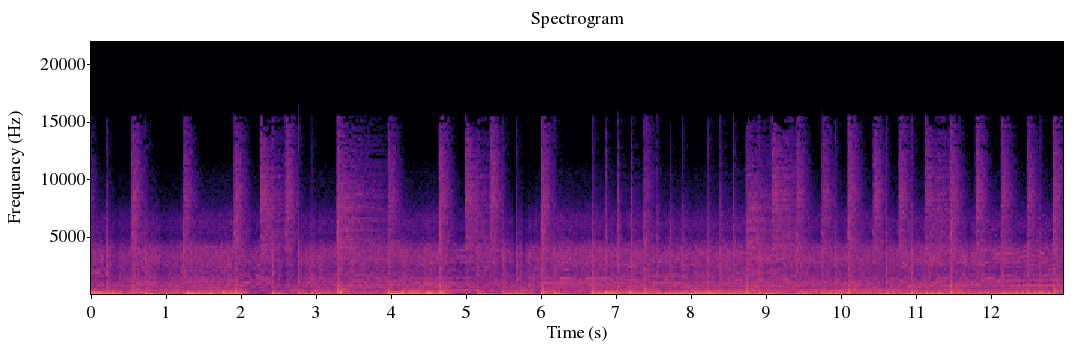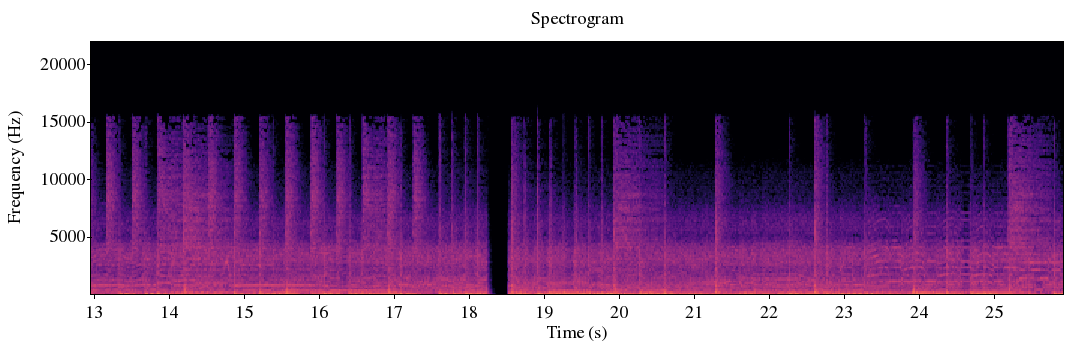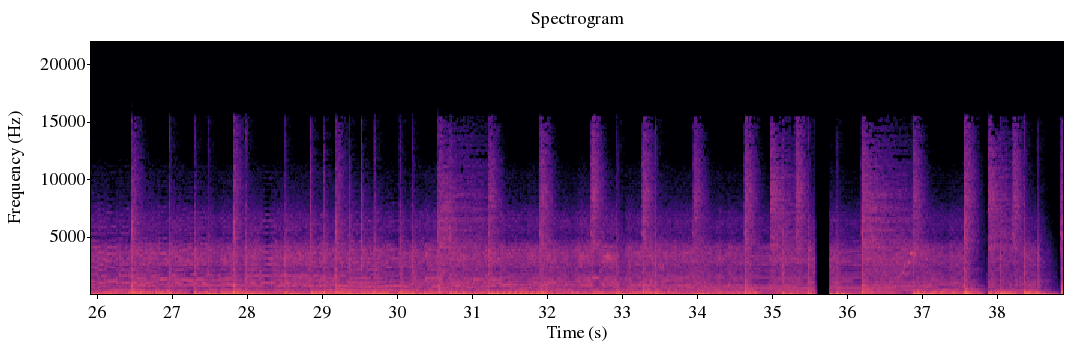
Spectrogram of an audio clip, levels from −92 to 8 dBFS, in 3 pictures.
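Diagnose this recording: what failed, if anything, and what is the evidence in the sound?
At 18.23 to 18.54 s and 35.57 to 35.79 s the sound stretches into a fading buzz, then silence, for about 0.28 s and 0.2 s, then resumes with nothing lost. This is a call audio freeze at the network stage, likely from delayed packets draining the jitter buffer.

From 22.85 to 24.71 s, 25.11 to 26.37 s and 37.77 to 38.83 s the audio runs hurried at unchanged pitch, about 6%, 8% and 6% fast. This is a jitter buffer speed-up: the receiver cut short pitch-period slices, roughly 0.15 s, 0.1 s and 70 ms in total, to shed excess delay.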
